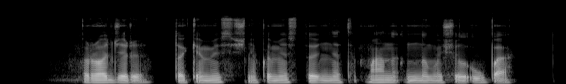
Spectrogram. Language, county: Lithuanian, Vilnius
